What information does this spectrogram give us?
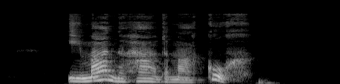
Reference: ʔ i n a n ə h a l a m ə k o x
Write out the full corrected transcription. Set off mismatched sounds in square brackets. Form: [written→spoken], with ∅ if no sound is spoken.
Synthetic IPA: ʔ i [n→m] a n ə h a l [a→ə] m [ə→a] k [o→u] x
